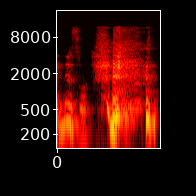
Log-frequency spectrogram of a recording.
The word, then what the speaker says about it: Nizwa: And then I think this is my question actually, but how many foreigners live in Nizwa? Nizwa? Am I saying it right? Oh, you got it, yeah, Nizwa.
